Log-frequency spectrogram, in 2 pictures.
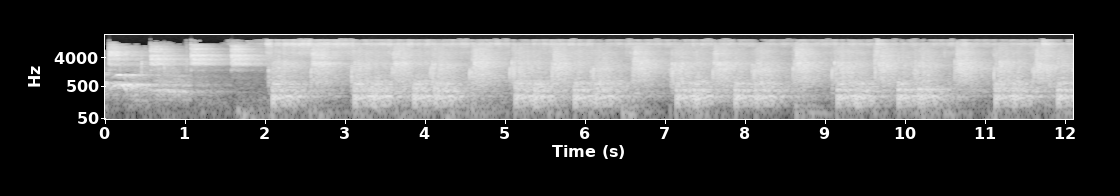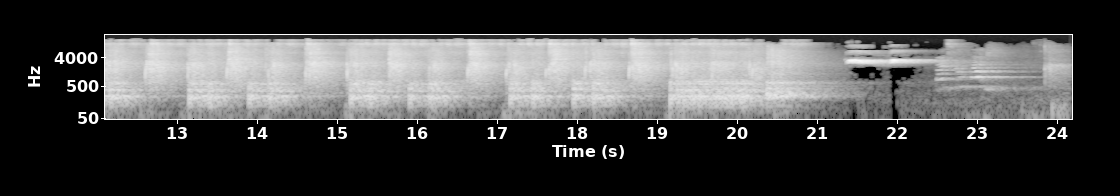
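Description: A drum played in a steady, fast rhythm, several strokes a second with a heavier beat about once a second, as dance accompaniment. It starts about two seconds in and stops shortly before the end, followed by a short high tone.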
